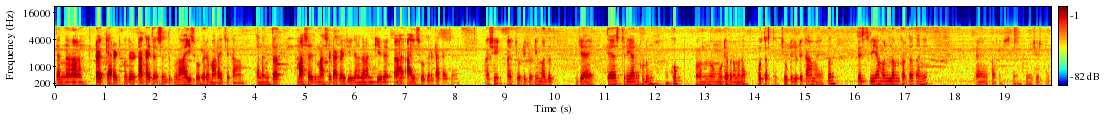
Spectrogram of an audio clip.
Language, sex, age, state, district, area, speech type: Marathi, male, 18-30, Maharashtra, Ratnagiri, rural, spontaneous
